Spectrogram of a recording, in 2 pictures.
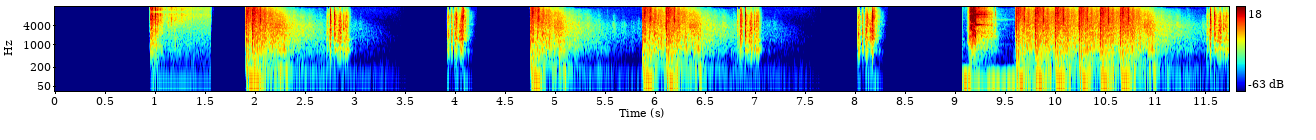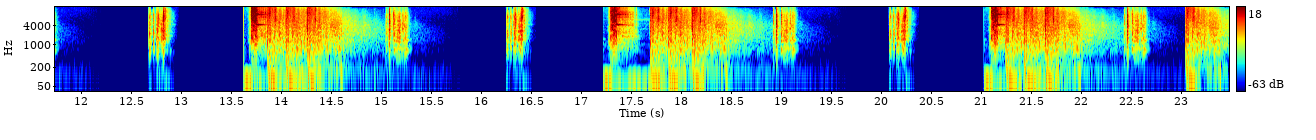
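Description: A rifle fires single loud shots and bursts, each ringing out briefly.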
